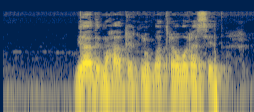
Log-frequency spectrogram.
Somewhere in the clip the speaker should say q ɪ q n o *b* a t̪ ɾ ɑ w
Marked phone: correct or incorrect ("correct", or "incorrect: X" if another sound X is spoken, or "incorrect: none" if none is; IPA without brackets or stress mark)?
correct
